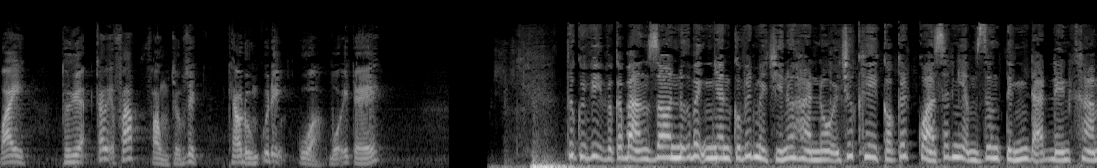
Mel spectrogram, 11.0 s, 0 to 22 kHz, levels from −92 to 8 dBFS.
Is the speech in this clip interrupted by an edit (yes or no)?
no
